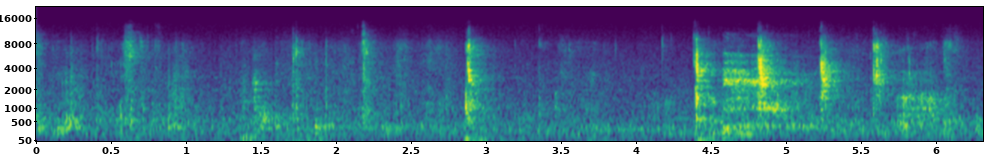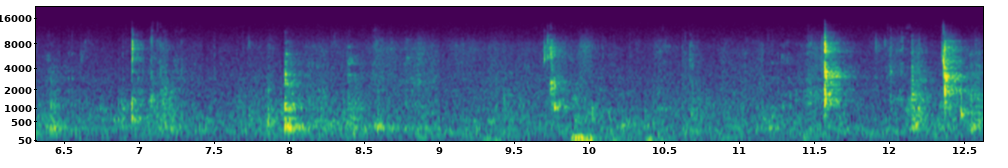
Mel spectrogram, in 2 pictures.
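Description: Close-up eating sounds: chewing and wet mouth clicks and smacks while rice and pork curry are eaten by hand, with fingers mixing the rice on a banana leaf. The clicks are scattered and grow louder in a cluster about four to five seconds in.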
